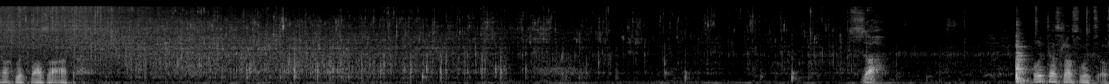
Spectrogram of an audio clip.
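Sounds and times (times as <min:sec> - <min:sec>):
water pouring into pot: 0:00.0 - 0:08.8
sizzling and crackling: 0:00.0 - 0:09.8.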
